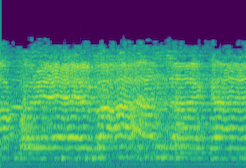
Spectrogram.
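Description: Male voice singing a Kurdish folk song in long, ornamented phrases whose pitch wavers and slides.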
